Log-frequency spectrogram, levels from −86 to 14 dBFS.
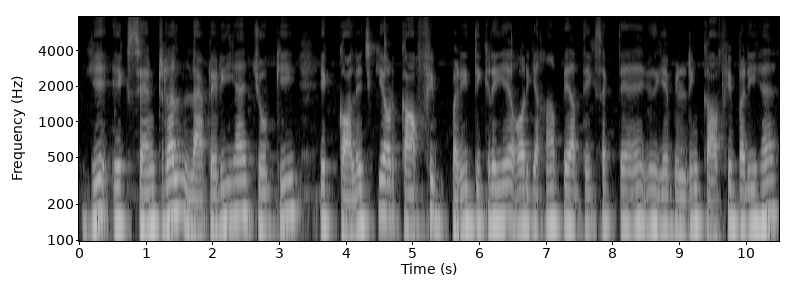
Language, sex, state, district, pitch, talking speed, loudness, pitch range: Hindi, male, Bihar, Darbhanga, 135 Hz, 160 wpm, -26 LUFS, 125-140 Hz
